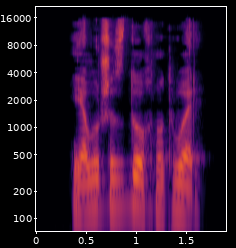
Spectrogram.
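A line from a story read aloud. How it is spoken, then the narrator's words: Growling. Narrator (Russian): Зарычав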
